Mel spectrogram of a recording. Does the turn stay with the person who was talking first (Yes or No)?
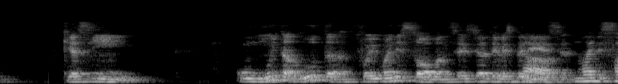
No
